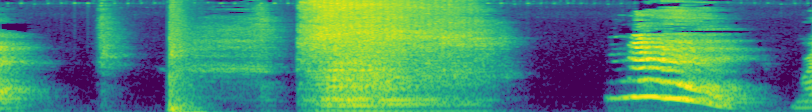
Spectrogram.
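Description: A person doing jumping kicks on a yoga mat: a thud of hands and feet landing about a second in, then a long, loud breath out from the effort, and a short vocal sound falling in pitch near the end.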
